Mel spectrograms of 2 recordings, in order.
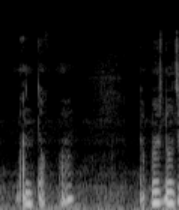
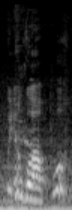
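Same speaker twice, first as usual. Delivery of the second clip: laughing; 5 semitones higher than usual. Real, not acted. Laughing while praising cat.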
